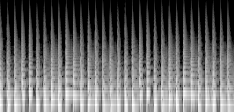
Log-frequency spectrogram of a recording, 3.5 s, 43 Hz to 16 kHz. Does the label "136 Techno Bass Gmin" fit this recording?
Yes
